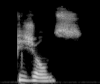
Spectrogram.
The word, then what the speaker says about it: Pigeons: Мне тут сказали, что на самом деле красиво будет произносить пижонс на французский манер.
